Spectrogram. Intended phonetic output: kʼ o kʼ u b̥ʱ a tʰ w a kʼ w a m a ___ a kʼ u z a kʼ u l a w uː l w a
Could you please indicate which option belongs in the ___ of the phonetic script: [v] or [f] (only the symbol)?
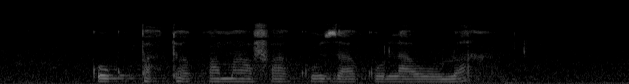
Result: f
